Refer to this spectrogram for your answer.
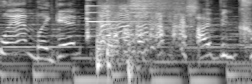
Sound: laughing

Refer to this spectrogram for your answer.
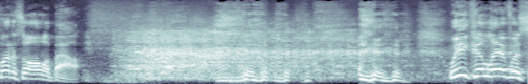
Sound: audience laughing

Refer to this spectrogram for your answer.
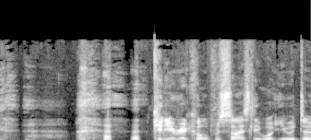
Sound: laughter

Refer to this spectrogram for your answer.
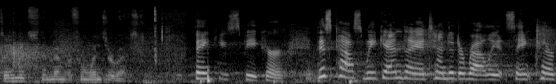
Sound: applause

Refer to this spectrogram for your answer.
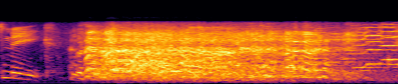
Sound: laughter

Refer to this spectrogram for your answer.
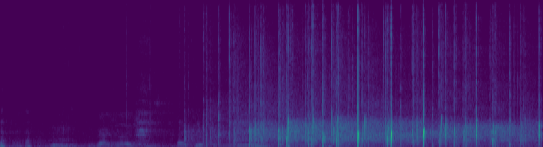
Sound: applause

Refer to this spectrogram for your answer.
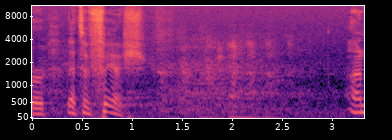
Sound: laughter

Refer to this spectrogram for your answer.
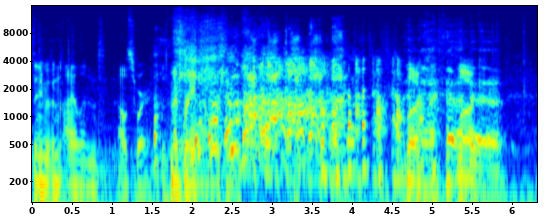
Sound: laughter

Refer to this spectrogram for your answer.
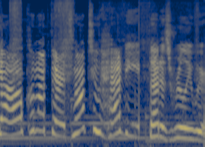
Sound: scrapes dirt

